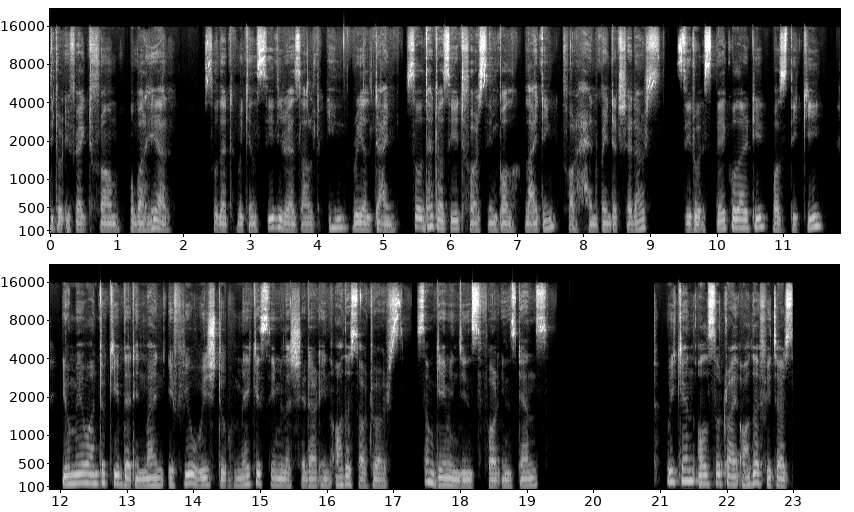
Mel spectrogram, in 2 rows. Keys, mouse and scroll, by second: 0.0-2.5 drag, 1.4 KP_0, 2.5 KP_0, 4.2-7.6 middle drag, 5.6 KP_0, 7.6 click, 7.7-9.0 middle drag, 9.1-11.0 drag, 9.1 middle click, 12.4-16.9 drag, 16.9 middle click, 17.5-18.3 middle drag, 19.0 middle click, 19.2 click, 19.7 middle click, 20.6 click, 21.5 middle click, 21.6 click, 21.7-22.0 middle drag, 22.0 drag, 23.0 click, 23.5 right click.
